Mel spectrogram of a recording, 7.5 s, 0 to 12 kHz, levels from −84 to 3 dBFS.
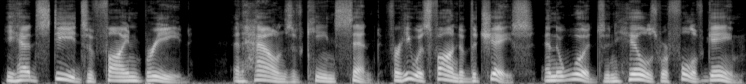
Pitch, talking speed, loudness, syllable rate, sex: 140 Hz, 215 wpm, -17 LUFS, 4.2 syllables/s, male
